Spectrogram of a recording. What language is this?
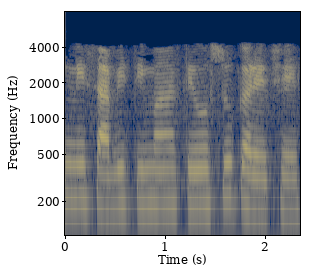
Gujarati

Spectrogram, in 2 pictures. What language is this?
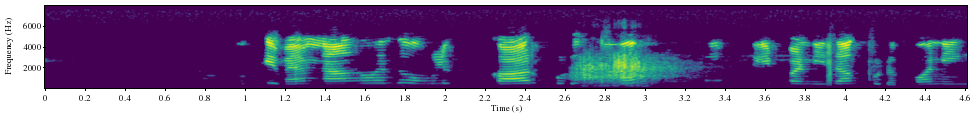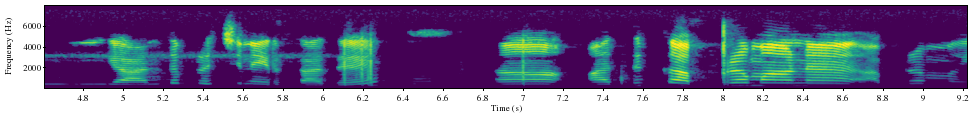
Tamil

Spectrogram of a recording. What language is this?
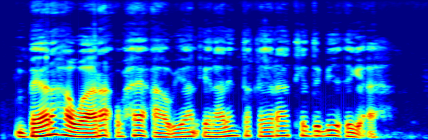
Somali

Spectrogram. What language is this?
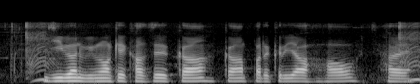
Maithili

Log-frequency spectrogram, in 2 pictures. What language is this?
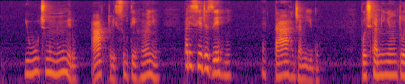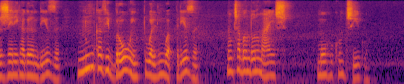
Portuguese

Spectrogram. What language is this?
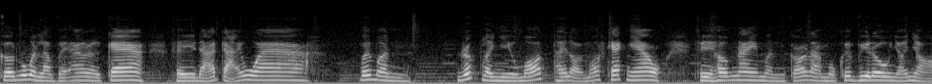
Vietnamese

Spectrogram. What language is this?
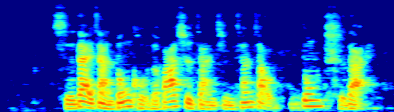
Chinese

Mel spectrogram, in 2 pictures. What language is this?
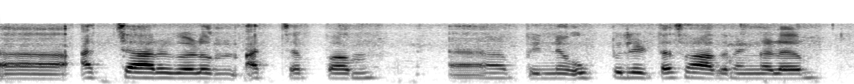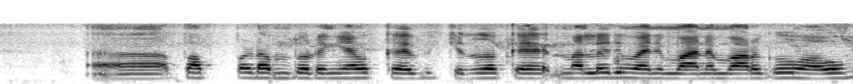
Malayalam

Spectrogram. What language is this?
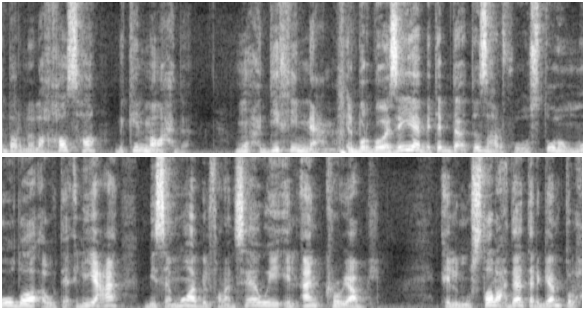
Arabic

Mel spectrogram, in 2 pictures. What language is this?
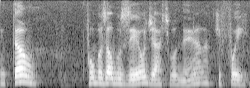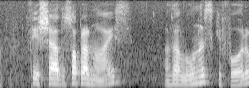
Portuguese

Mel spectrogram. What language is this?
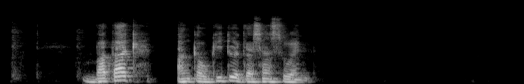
Basque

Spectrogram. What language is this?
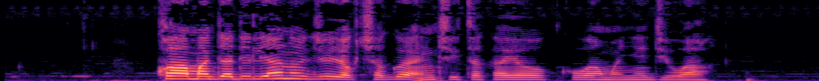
Swahili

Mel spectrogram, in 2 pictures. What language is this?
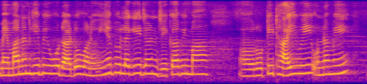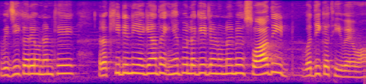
Sindhi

